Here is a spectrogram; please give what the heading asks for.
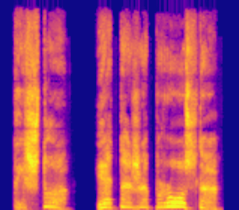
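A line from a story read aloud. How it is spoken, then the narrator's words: Whisper. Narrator (Russian): зашептал Петя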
